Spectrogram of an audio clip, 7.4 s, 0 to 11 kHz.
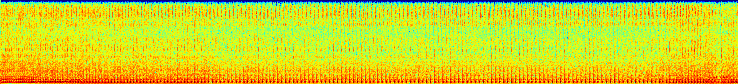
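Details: Saito FA-72a model four-stroke engine, first run with APC 12x7 prop, outdoors at about 71°F: high buzzy note that sags and hunts at start and end, uneven at the bottom end; owner suspects too lean at the low end.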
